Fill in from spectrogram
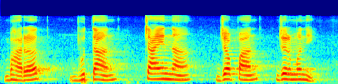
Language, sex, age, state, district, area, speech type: Goan Konkani, female, 45-60, Goa, Ponda, rural, spontaneous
